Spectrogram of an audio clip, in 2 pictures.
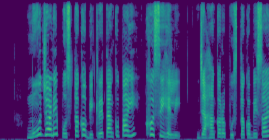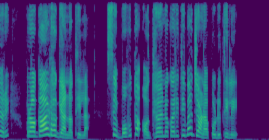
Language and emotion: Odia, happy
